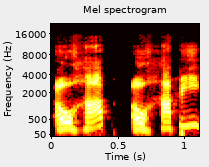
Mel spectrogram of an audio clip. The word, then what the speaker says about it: O'Hoppe: Is that how you pronounce it? Yes, it is. It's just O'Hoppe. It is O'Hoppe.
